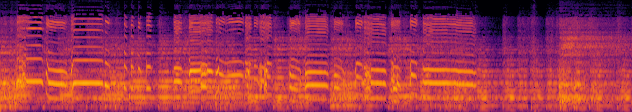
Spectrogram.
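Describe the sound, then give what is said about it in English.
A squeaky dog toy squeezed over and over with a dog, giving a loud, nearly unbroken run of shrill squeals and honking squeaks that waver and slide in pitch, with no talking. “This is my squeaky toy with my dog.”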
